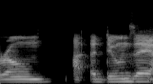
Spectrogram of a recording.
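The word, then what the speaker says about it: Rome Odunze: Washington wide receiver Rome Adunze. I don't know how to pronounce his name. I don't You know. got it right. It's Romo Dunze, yeah. Adunze? Okay, that's what I thought.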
